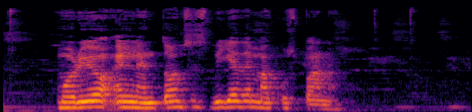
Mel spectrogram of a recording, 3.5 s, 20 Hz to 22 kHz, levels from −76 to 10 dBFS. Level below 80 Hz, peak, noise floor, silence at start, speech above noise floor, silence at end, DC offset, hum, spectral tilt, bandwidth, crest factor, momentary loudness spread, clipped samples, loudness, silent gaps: -56 dBFS; -2 dBFS; -48 dBFS; 0.05 s; 33 dB; 1 s; under 0.1%; none; -6 dB/octave; 16.5 kHz; 16 dB; 13 LU; under 0.1%; -16 LUFS; none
